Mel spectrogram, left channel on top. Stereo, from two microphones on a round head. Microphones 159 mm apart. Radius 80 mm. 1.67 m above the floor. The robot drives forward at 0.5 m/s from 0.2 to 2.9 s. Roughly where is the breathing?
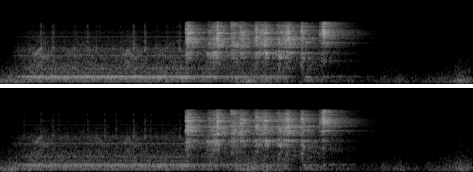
Centre.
